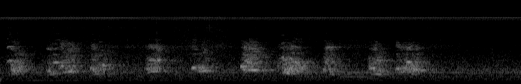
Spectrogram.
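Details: Blackreek pack of dogs, Choco, Dino, Johnny Ringo and Mingo, just put down for an evening run on 8-16-2014; distant barks repeat irregularly, roughly two per second, over a steady high electronic whine.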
